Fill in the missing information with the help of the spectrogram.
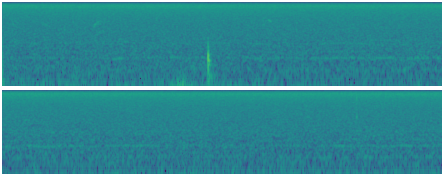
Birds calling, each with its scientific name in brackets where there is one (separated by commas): House Finch (Haemorhous mexicanus)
